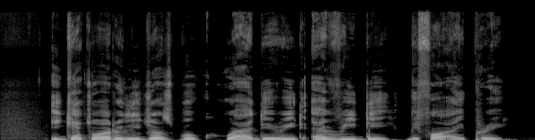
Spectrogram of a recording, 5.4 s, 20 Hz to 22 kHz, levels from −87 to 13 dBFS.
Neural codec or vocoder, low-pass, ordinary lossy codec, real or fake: none; none; none; real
